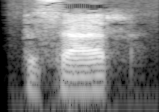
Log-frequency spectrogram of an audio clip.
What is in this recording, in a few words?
"son", dari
